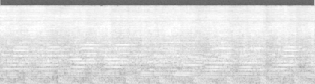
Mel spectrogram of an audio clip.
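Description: Electronic dance music from a DJ set played loud over a club sound system, with a steady low beat and short repeating synth notes.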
